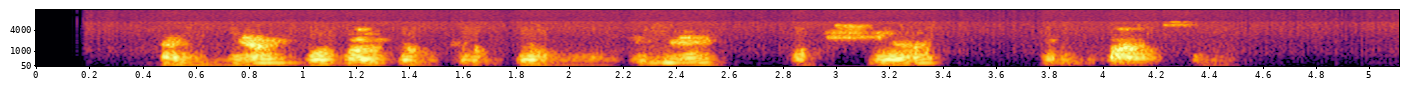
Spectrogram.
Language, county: Lithuanian, Telšiai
